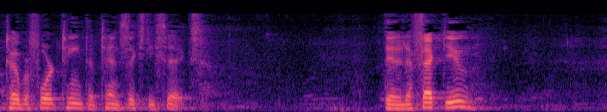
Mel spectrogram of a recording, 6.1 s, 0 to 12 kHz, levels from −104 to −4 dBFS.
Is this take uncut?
yes; 0 cuts

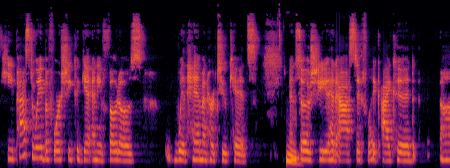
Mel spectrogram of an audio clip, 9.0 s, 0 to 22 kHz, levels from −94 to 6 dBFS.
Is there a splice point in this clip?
no; 0 cuts

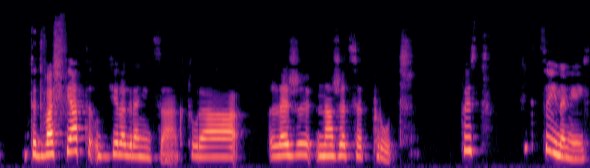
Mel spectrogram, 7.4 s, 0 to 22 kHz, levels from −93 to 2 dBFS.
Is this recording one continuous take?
yes; 0 cuts

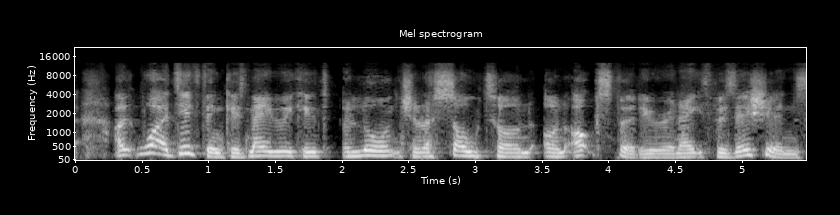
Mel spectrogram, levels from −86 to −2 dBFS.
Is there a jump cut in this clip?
no; 0 cuts

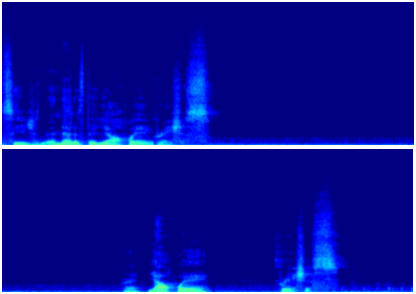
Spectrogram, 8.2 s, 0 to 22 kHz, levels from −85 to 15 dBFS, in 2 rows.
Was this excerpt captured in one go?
no; 2 cuts; at 1.5 s, 6.8 s

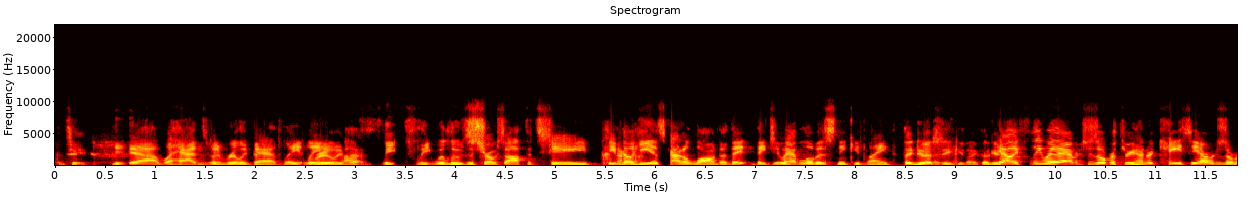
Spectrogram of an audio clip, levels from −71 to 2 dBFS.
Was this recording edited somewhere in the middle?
no; 0 cuts

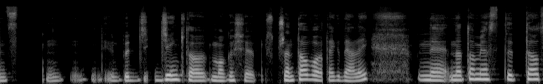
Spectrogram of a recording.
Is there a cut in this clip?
yes; 2 cuts; at 1.8 s, 3.2 s

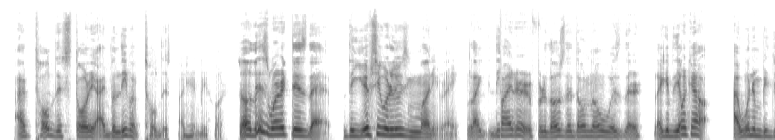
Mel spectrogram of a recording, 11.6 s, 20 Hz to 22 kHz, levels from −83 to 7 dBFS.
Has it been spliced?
yes; 5 cuts; at 2.5 s, 3.8 s, 6.9 s, 7.5 s, 10.2 s

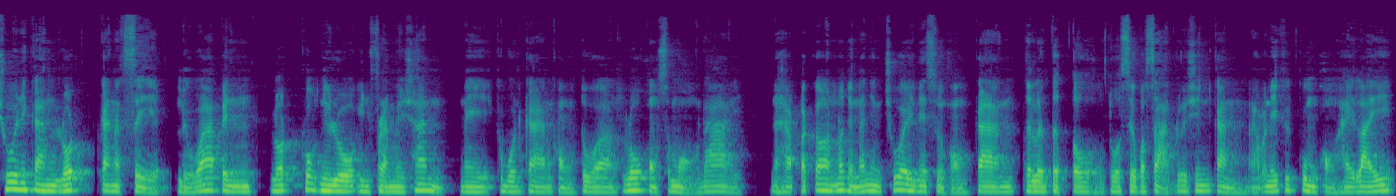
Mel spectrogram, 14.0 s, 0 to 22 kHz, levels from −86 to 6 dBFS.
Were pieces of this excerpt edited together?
yes; 1 cut; at 1.7 s

